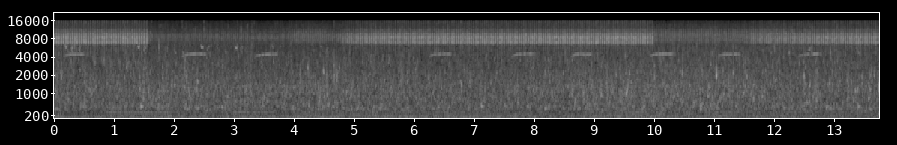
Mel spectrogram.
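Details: High, continuous buzzing trill of a male cricket, which sings by rubbing its wings to attract or court a female or warn off rival males. The trill breaks off twice, and short, faint rising whistles recur throughout.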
